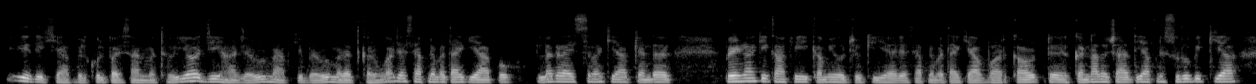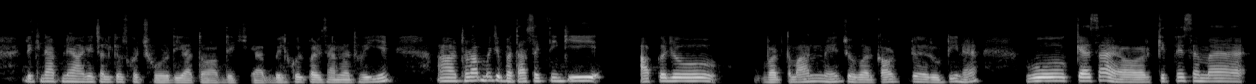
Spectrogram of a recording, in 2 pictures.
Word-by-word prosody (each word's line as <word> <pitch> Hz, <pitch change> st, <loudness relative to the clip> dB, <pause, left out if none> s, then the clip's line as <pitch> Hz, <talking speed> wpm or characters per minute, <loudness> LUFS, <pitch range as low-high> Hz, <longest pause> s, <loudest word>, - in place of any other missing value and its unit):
ये 165 Hz, -4 st, +5 dB
देखिए 110 Hz, -2 st, -2 dB
आप 95 Hz, 0 st, -7 dB
बिल्कुल 100 Hz, +1 st, -4 dB
परेशान 95 Hz, -1 st, -2 dB
मत 95 Hz, +3 st, -7 dB
होइए 110 Hz, +7 st, 0 dB
और 160 Hz, 0 st, +5 dB
जी 130 Hz, -1 st, -1 dB
हाँ, 100 Hz, -5 st, -3 dB
ज़रूर 95 Hz, +7 st, -1 dB
मैं 105 Hz, -, -2 dB
आपकी 95 Hz, +1 st, -7 dB
ज़रूर 95 Hz, +4 st, -1 dB
मदद 100 Hz, -5 st, -1 dB
करूँगा, 95 Hz, -, -3 dB
जैसे 140 Hz, -4 st, -2 dB
आपने 120 Hz, 0 st, -2 dB
बताया 115 Hz, 0 st, 0 dB
कि 110 Hz, -, 0 dB
आपको 110 Hz, 0 st, -2 dB, 0.3 s
लग 125 Hz, +4 st, -1 dB
रहा 130 Hz, -, +2 dB
है 125 Hz, -, +3 dB
इस 125 Hz, -, -5 dB
समय 125 Hz, -2 st, -3 dB
कि 125 Hz, -, -3 dB
आपके 110 Hz, -1 st, -3 dB
अंदर 110 Hz, 0 st, +1 dB, 0.6 s
प्रेरणा 135 Hz, +2 st, +6 dB
की 145 Hz, -, 0 dB
काफ़ी 120 Hz, -2 st, -1 dB
कमी 110 Hz, +1 st, -1 dB
हो 110 Hz, -1 st, +2 dB
चुकी 100 Hz, -1 st, -5 dB
है। 100 Hz, -1 st, 0 dB
जैसे 95 Hz, 0 st, -3 dB
आपने 95 Hz, +1 st, -6 dB
बताया 95 Hz, +1 st, -3 dB
कि 100 Hz, -, -5 dB
आप 95 Hz, +1 st, -3 dB
वर्कआउट 105 Hz, +2 st, -1 dB, 0.2 s
करना 110 Hz, +3 st, 0 dB
तो 125 Hz, -, +1 dB
चाहती 110 Hz, +1 st, -1 dB
हैं, 125 Hz, -, +2 dB
आपने 125 Hz, +1 st, -5 dB
शुरू 130 Hz, +2 st, -1 dB
भी 135 Hz, 0 st, -1 dB
किया 130 Hz, -1 st, +2 dB, 0.5 s
लेकिन 135 Hz, +2 st, -1 dB
आपने 140 Hz, 0 st, -1 dB
आगे 125 Hz, -1 st, +1 dB
चल 120 Hz, 0 st, -2 dB
के 120 Hz, -, 0 dB
उसको 110 Hz, -1 st, -4 dB
छोड़ 100 Hz, -2 st, -2 dB
दिया 100 Hz, -1 st, +1 dB
तो 95 Hz, -, -2 dB
आप 90 Hz, -, -6 dB
देखिए 95 Hz, -1 st, -6 dB
आप -, -, -4 dB
बिल्कुल 105 Hz, +1 st, -1 dB
परेशान 110 Hz, 0 st, +1 dB
मत 105 Hz, +1 st, -4 dB
होइए। 115 Hz, +7 st, +1 dB, 0.5 s
अ, 160 Hz, 0 st, +3 dB
थोड़ा 175 Hz, +1 st, +5 dB
आप 180 Hz, -, +1 dB
मुझे 185 Hz, 0 st, +2 dB
बता 135 Hz, -3 st, +2 dB
सकती 150 Hz, +3 st, -1 dB
हैं 155 Hz, -, +1 dB
कि 340 Hz, -, +8 dB, 0.5 s
आपका 135 Hz, +4 st, +2 dB
जो 160 Hz, +1 st, +6 dB, 0.9 s
वर्तमान 110 Hz, +3 st, 0 dB
में 125 Hz, +2 st, -1 dB
जो 130 Hz, -4 st, -1 dB
वर्कआउट 115 Hz, +4 st, -2 dB
रूटीन 115 Hz, +2 st, 0 dB
है -, -, -2 dB, 0.5 s
वो 165 Hz, +3 st, +7 dB
कैसा 170 Hz, +1 st, +4 dB
है? 130 Hz, -7 st, +3 dB
और 110 Hz, -1 st, +2 dB
कितने 150 Hz, +3 st, -1 dB
समय 145 Hz, -4 st, -1 dB
115 Hz, 210 wpm, -24 LUFS, 105-135 Hz, 0.9 s, कि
